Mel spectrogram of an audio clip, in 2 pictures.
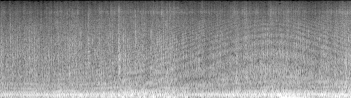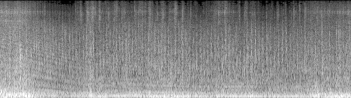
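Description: Wind rushes past a plane's cockpit.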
